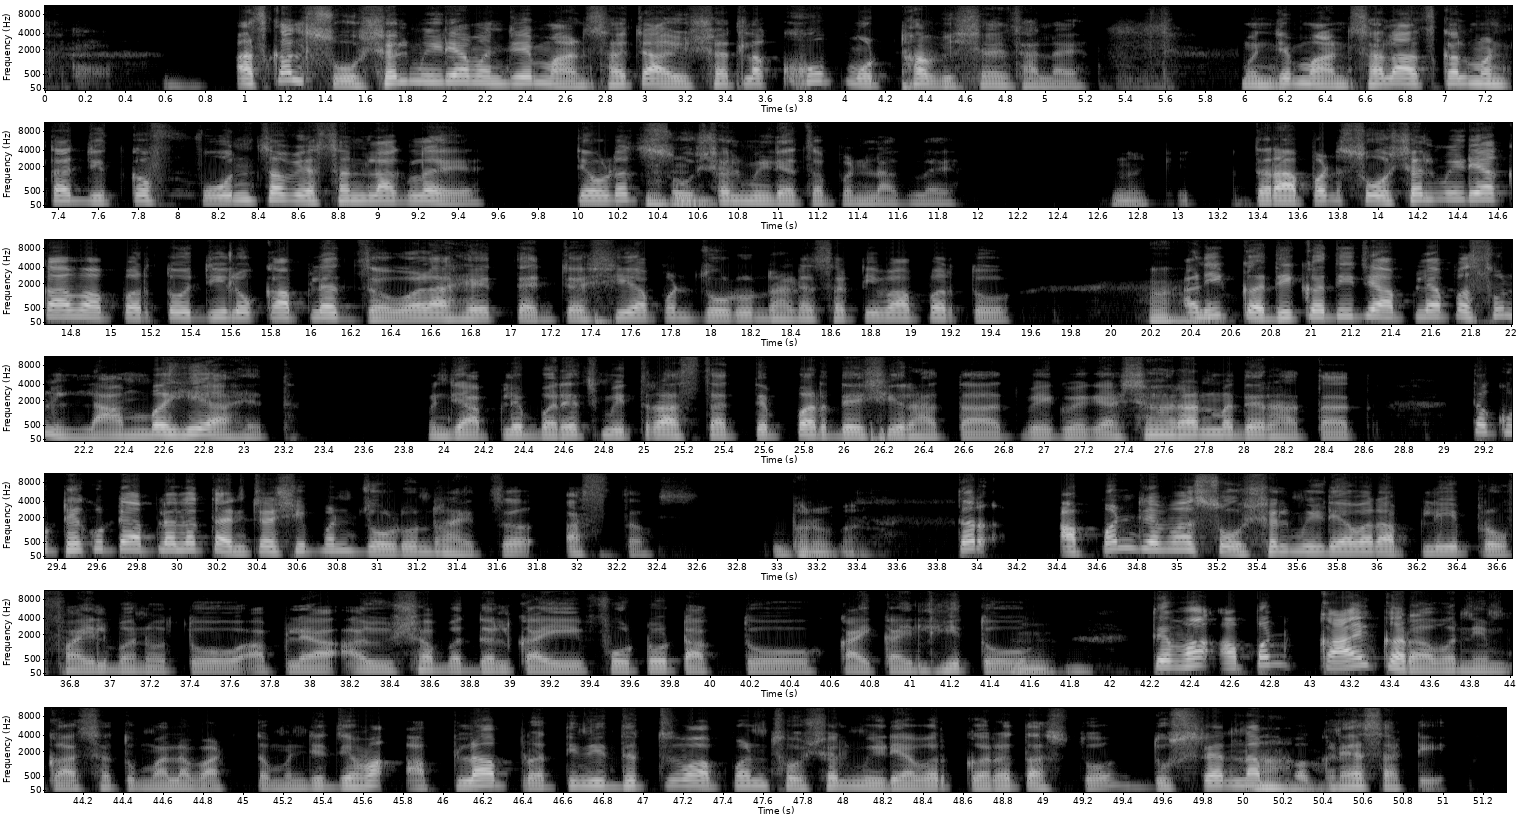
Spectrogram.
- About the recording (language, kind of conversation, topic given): Marathi, podcast, सोशल मीडियावर प्रतिनिधित्व कसे असावे असे तुम्हाला वाटते?
- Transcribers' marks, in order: other background noise; tapping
